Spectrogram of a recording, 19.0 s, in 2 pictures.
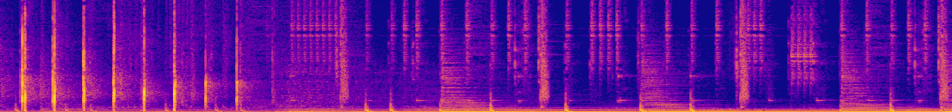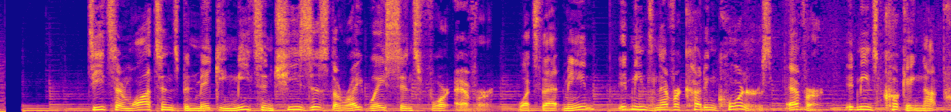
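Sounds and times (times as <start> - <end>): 
hand clapping: 0.0 - 2.7
speech: 10.4 - 19.0.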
